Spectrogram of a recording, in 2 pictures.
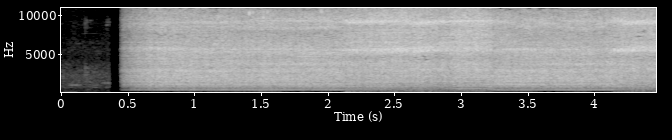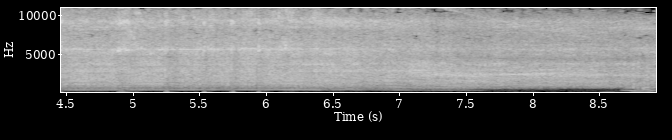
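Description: A power drill bores into a house wall, the motor whining loud and close with a steady tone, briefly dipping and stuttering in short bursts before running on.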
